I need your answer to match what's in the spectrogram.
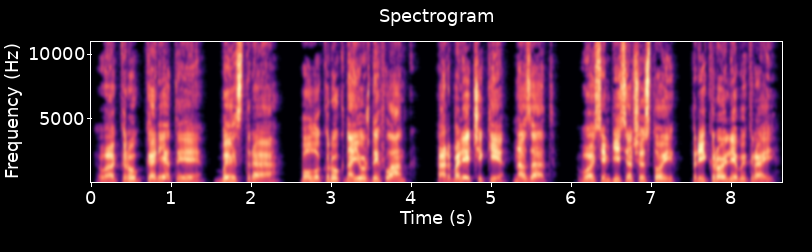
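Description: A man's voice: a little high, big pitch swings, a little slow, few pauses, fairly bright tone, no room sound, clean studio sound, voice pushed up. A man voicing a young nobleman, a baron's son, barking short battle commands. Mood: commanding.

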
